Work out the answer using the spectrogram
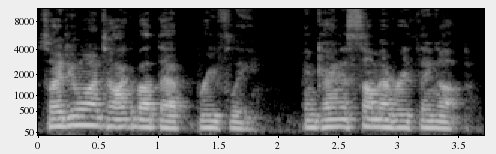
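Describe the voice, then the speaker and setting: A woman hosts a livestream for a spiritual platform, speaking fast in a low, steady voice that's strained and partly lost. She rambles warmly, greets viewers, and restarts often. The mic is distant with no proper setup, so she sounds far off in an echoey room.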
